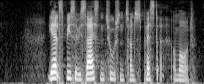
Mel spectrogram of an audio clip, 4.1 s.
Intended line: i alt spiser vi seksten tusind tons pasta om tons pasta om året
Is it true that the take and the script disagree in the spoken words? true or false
true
